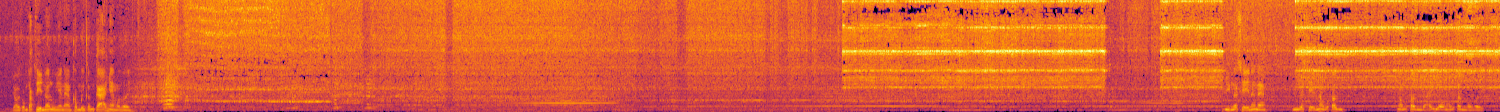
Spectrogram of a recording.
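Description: A bench grinder motor whirs steadily.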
